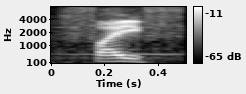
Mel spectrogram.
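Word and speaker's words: Fife: He made I was going to ask you how to pronounce his first name. Fif.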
